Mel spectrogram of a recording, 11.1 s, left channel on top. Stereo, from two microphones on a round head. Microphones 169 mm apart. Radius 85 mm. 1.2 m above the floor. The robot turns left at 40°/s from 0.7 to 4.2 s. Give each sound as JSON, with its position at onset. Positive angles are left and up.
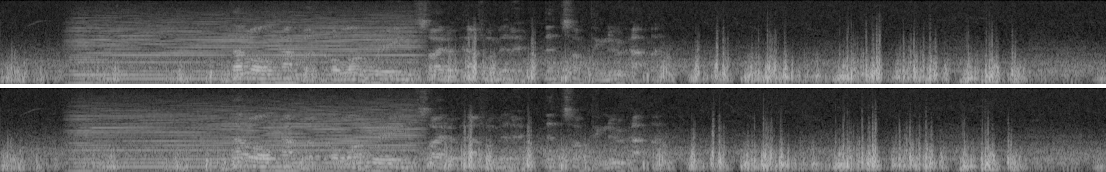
{"t": 2.3, "sound": "a man speaking", "azimuth_deg": 160, "distance_m": 2.5}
